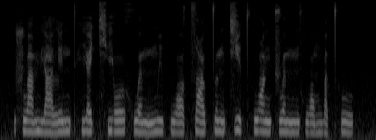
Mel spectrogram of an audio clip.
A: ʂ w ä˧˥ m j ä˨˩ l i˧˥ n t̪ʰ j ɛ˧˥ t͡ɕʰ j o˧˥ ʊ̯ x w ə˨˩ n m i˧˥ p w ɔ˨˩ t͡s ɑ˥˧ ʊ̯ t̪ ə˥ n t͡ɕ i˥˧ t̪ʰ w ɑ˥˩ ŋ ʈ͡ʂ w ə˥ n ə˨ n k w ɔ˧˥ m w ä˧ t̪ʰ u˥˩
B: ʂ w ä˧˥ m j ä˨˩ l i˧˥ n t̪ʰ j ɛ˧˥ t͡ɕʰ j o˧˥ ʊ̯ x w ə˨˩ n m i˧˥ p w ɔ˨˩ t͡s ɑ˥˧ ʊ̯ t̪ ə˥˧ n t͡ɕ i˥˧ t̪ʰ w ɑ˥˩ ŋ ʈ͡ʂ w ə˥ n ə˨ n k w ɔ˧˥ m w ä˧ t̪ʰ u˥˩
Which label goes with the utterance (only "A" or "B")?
B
